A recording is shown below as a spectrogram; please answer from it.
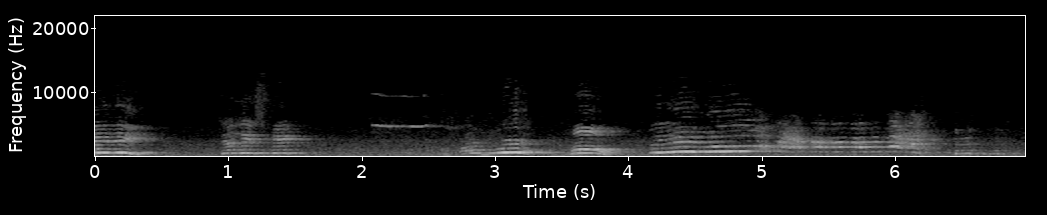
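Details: Pet dog whining when asked to do something: drawn-out, high nasal whines that rise and fall, with one long, steady whine near the end, mixed with people talking in Hindi.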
